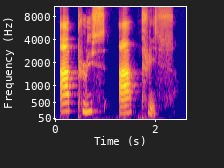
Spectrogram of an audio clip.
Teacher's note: we add the S sound at the end of plus that did not exist in A plus tard. A plus tard becomes A plus, A plus.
